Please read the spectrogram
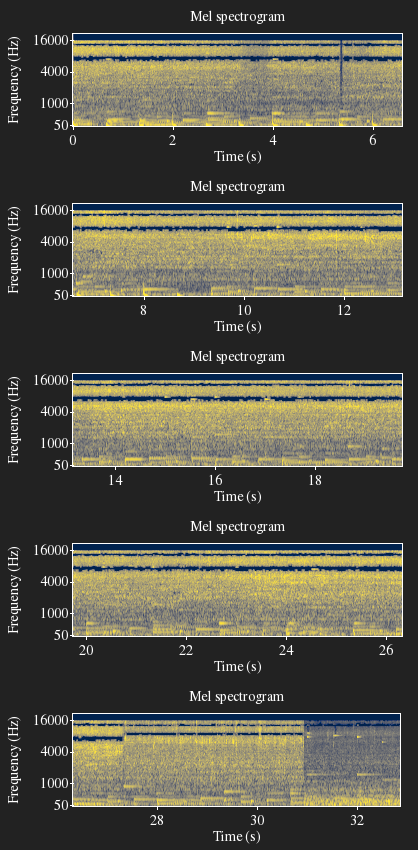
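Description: Raw bacon strips sizzling in a hot oiled nonstick frying pan, a steady frying hiss. Background music plays along with it, with a regular beat for the first several seconds.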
